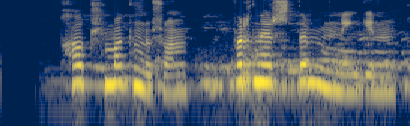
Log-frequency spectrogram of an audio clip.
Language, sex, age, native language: Icelandic, male, 12, Icelandic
